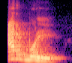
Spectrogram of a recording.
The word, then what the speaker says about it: árbol: Árbol. Árbol es una palabra grave. Lleva el acento en la última penúltima sílaba, árbol, y se le marca porque termina en L.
